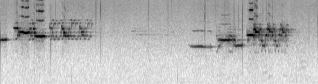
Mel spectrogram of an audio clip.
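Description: A hermit thrush sings two ethereal, flute-like phrases in the Boundary Waters area, each opening on a long clear note that breaks into a shimmering, rising flourish, with a pause between them. Clear and alone.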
